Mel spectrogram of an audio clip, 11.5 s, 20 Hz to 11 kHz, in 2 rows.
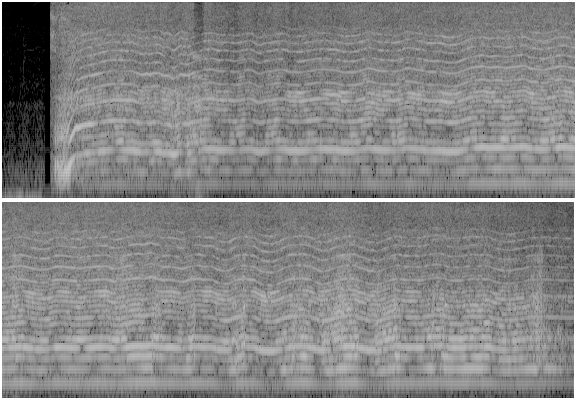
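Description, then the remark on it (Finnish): A high, steady mechanical whine of a dentist's drill from 1958, running continuously with slight pitch wavering, no voices present. “Se oli hammaslääkärin pora vuodelta 1958 ja se ei varmaan hirveästi ole muuttunut.”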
